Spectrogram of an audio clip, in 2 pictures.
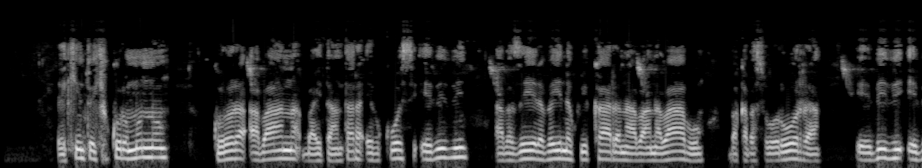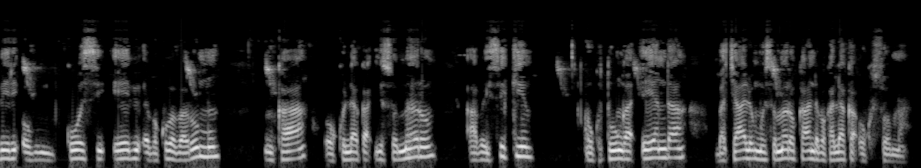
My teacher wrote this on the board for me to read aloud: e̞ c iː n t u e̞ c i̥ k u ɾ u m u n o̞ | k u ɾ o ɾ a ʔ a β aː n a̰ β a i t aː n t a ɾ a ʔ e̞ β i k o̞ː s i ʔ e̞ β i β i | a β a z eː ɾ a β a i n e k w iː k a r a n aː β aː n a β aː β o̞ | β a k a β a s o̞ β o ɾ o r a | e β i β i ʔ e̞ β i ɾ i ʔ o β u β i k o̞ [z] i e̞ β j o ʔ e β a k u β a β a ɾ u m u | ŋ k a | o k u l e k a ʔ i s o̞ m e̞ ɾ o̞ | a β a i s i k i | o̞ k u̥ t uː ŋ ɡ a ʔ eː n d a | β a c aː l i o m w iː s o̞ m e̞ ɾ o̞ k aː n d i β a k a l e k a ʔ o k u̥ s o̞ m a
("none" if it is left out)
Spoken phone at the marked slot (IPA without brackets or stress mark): s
